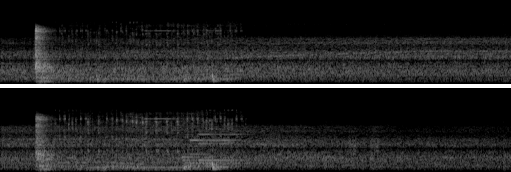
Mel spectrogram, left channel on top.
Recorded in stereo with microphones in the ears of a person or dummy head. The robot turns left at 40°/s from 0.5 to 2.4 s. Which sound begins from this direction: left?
Tapping, at 0.3 s.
